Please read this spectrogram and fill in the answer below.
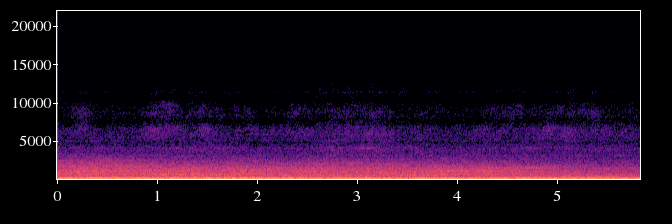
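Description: McDonnell Douglas MD-88's Pratt & Whitney JT8D jet engines rumbling at climb power as the airliner climbs away, the sound slowly fading near the end.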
